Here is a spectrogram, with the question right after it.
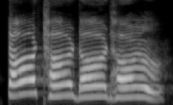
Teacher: क्योंकि हम मूर्धा से उत्पन्न कर रहे हैं उसका उच्चारण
